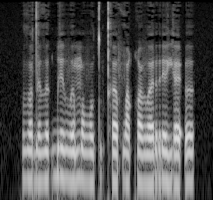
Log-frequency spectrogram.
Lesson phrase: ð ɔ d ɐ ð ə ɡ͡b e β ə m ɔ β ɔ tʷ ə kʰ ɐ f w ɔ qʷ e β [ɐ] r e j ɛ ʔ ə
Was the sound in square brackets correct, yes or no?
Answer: yes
